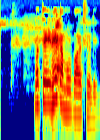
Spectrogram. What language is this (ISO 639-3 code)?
asm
